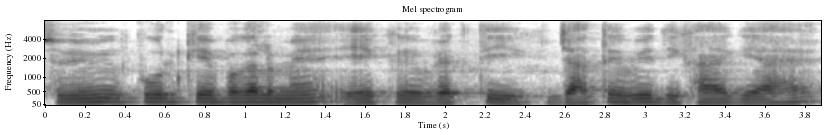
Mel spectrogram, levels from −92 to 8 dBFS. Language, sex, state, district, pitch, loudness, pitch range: Hindi, male, Jharkhand, Deoghar, 120 Hz, -18 LUFS, 115-130 Hz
